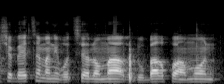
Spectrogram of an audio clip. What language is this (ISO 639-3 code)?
heb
